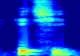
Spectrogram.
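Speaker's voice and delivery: put-on high little voice of a tearful boy. A narrator's reading. Crying boy brushing off a stranger's question, tearful high voice. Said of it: "صدای گریهٔ پسرک بلند شد".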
